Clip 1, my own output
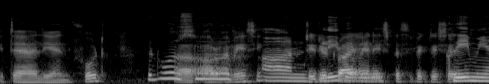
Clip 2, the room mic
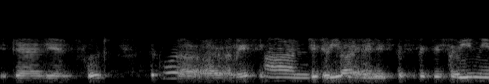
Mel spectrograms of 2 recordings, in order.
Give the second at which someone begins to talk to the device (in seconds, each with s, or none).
none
